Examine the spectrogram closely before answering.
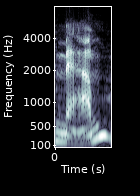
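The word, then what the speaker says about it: ma'am: um and after that it's just mam rhymes with jim and it's always a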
